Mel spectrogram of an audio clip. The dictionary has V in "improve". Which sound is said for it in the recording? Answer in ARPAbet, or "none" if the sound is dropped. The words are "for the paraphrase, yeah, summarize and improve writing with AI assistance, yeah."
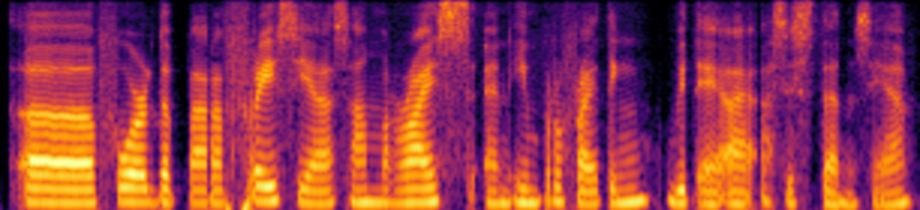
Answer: F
